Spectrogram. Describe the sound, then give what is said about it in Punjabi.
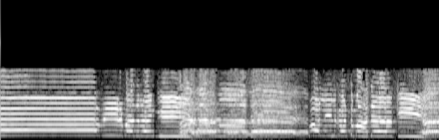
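Devotees in a temple chant praises of Lord Shiva. Loud group voices hold a long sustained tone, then break into a series of shouted, rhythmic calls. “ਮੰਦਰਾਂ ਵਿਚ ਸ਼ਿਵ ਭੋਲੇ ਦੀ ਮਹਿਮਾ ਦਾ ਗੁਣਗਾਨ ਲਗਾਤਾਰ ਚੱਲ ਰਿਹਾ ਹੈ ਅਤੇ ਮੰਦਰ ਸ਼ਿਵ ਭੋਲੇ ਦੇ ਜੈਕਾਰਿਆਂ ਨਾਲ ਗੂੰਜ ਰਹੇ ਨੇ।”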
